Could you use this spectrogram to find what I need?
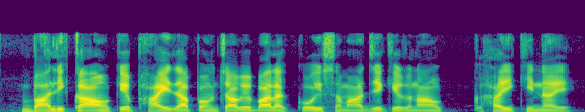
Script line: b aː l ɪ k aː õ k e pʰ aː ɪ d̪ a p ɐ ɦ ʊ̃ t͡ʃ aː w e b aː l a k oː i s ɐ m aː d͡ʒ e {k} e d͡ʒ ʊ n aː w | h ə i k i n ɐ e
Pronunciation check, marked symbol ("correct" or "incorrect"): correct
